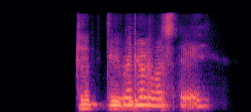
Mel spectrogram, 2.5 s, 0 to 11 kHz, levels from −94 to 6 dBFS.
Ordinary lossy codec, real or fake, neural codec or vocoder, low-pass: AAC, 32 kbps; fake; codec, 16 kHz, 1 kbps, FreqCodec, smaller model; 7.2 kHz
